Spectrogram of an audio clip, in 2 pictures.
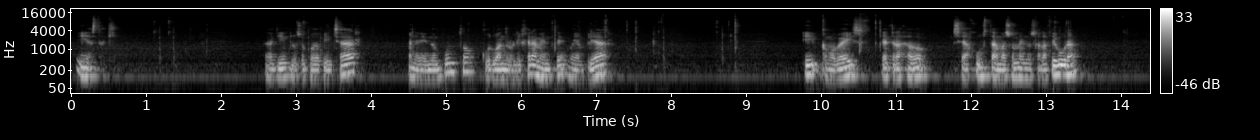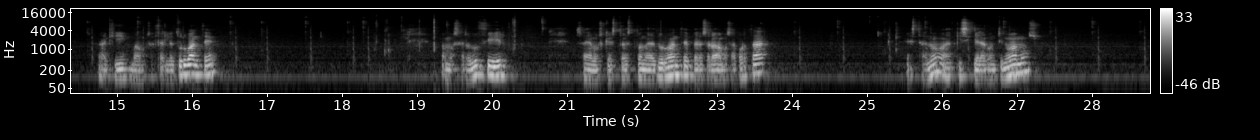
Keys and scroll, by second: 6.8 super++, 19.4 super+-.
